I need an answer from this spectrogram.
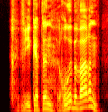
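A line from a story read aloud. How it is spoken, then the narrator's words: Sighed. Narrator (German): Er seufzte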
